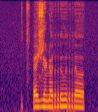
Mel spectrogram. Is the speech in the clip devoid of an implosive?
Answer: yes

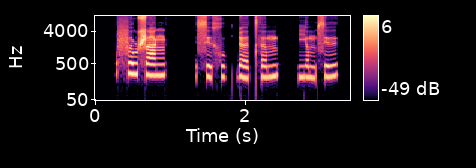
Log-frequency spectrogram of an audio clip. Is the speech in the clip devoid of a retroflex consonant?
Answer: no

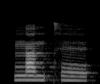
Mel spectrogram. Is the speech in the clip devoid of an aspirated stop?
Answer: no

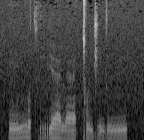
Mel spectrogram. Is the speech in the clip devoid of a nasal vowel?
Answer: no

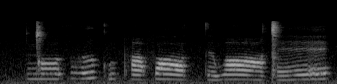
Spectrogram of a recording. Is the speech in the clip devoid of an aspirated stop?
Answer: no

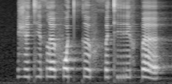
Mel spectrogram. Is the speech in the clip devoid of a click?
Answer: yes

